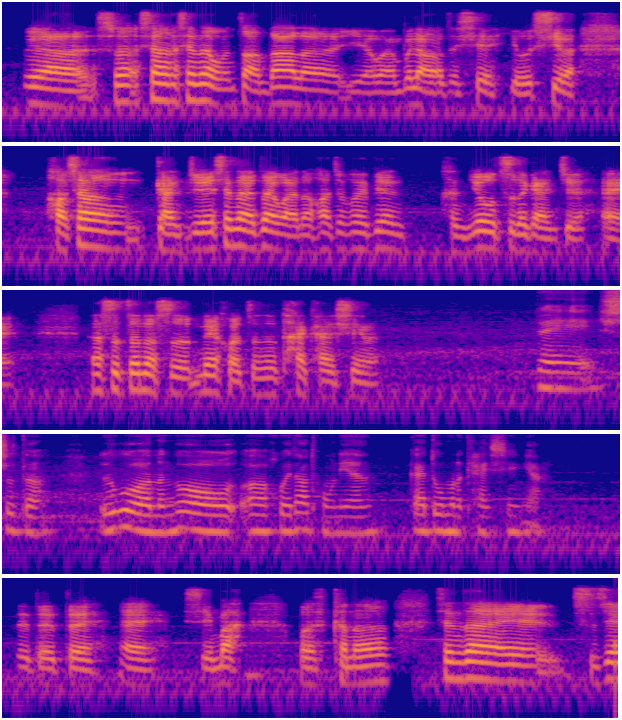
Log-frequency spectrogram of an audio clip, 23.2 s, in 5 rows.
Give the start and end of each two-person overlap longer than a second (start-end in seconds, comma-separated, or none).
none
